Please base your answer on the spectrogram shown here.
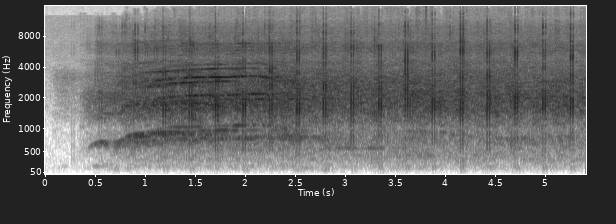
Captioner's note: audience cheers and applauds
